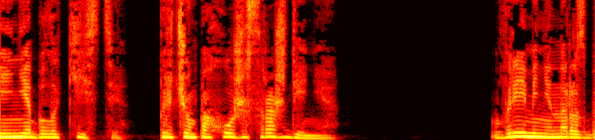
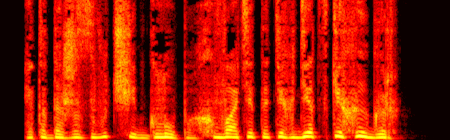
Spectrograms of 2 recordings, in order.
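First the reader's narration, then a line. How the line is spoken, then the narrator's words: Hissing. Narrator (Russian): Прошипела я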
